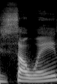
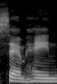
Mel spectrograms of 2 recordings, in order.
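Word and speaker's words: Samhain: Ry sa sa Wayne which everybody always says Sam Hayne because that's how it's spelled but it's Gaelic so it's sa you don't say any of the letters you see s's world except for the first and last letter the letters in the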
